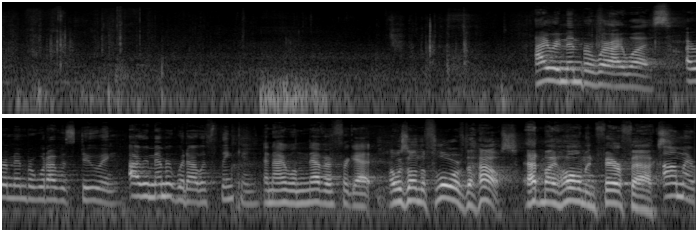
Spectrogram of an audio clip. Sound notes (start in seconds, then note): none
